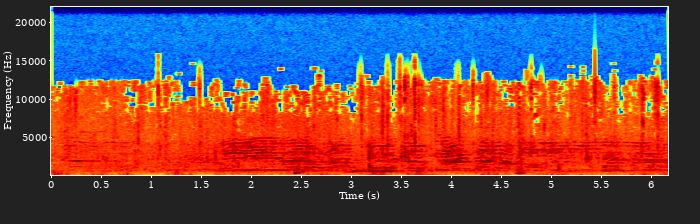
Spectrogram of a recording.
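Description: Footsteps of a group walking on a walkway, with indistinct voices of people nearby talking.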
